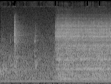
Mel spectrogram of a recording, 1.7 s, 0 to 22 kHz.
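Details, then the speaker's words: Xiamen Fast Cleaner Auto Coffee Maker 010 with right rotary tap opened: a couple of faint clicks, then pump runs with steady even high buzz and low hum filling the cup; normal operation. "We should then hear the sound of a pump as the cup fills with water."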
